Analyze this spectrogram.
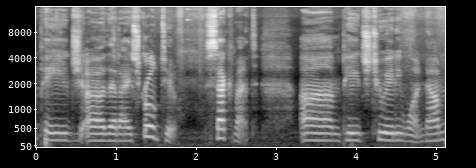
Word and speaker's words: Sekhmet: Technically, that's not correct. The pronunciation would have been Sekhmet with an A. That is the proper way you would have pronounced the first glyph of her name, Sa, S-A. You hear it sometimes in my chants and stuff, Sa, Sekem, Sahu. It's Sa. So it would have been Sekhmet, not Sekhmet.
